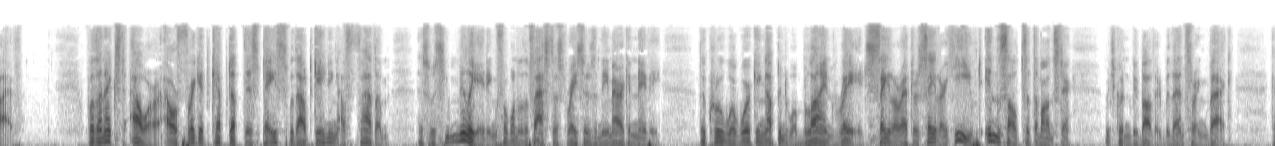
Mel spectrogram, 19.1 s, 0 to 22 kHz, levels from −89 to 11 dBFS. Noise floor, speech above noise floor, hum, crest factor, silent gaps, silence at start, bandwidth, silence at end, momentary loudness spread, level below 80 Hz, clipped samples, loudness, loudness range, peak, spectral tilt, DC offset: -56 dBFS; 32 dB; none; 20 dB; none; 0 s; 11 kHz; 0 s; 10 LU; -38 dBFS; under 0.1%; -25 LUFS; 4 LU; -6 dBFS; -5 dB/octave; under 0.1%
